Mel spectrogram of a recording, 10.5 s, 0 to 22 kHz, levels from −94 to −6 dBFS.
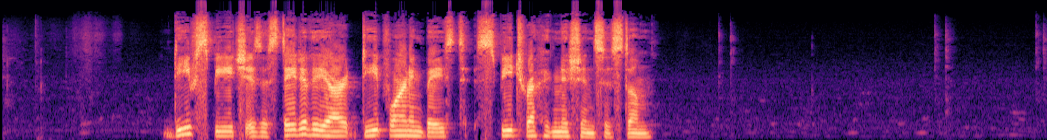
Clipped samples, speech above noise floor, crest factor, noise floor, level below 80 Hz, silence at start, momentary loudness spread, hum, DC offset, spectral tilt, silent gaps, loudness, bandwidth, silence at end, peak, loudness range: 0.2%; 48 dB; 14 dB; -59 dBFS; -52 dBFS; 1.65 s; 6 LU; none; under 0.1%; -2 dB/octave; none; -9 LUFS; over 20 kHz; 3.95 s; 0 dBFS; 4 LU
